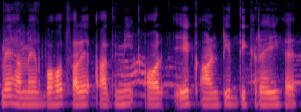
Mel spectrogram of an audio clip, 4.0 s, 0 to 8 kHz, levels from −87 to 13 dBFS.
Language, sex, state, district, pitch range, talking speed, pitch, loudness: Hindi, male, Jharkhand, Ranchi, 135-145 Hz, 165 wpm, 140 Hz, -20 LUFS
